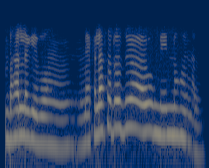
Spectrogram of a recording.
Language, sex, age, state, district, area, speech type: Assamese, female, 45-60, Assam, Sivasagar, urban, conversation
